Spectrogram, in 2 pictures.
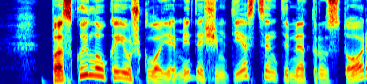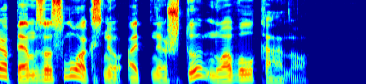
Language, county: Lithuanian, Panevėžys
